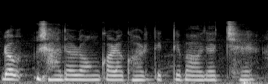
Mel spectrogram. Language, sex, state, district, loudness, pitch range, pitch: Bengali, female, West Bengal, Cooch Behar, -15 LUFS, 205-215 Hz, 210 Hz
